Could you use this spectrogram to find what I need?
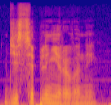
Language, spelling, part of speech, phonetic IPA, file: Russian, дисциплинированный, verb / adjective, [dʲɪst͡sɨplʲɪˈnʲirəvən(ː)ɨj], Ru-дисциплинированный.ogg
- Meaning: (verb) 1. past passive imperfective participle of дисциплини́ровать (disciplinírovatʹ) 2. past passive perfective participle of дисциплини́ровать (disciplinírovatʹ); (adjective) disciplined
